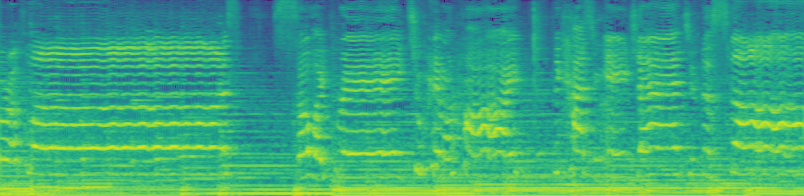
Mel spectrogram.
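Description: A young girl belting a musical-theatre song over instrumental accompaniment. She holds one long note for nearly three seconds, then sings shorter phrases.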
